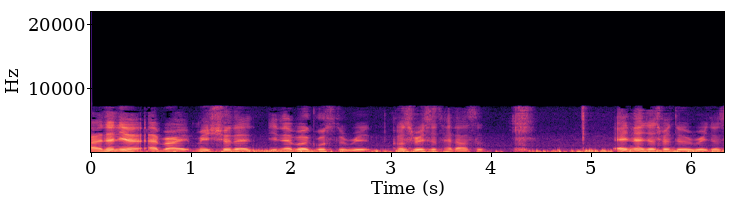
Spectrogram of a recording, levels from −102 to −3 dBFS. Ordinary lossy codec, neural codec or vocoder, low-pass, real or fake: MP3, 48 kbps; none; 7.2 kHz; real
